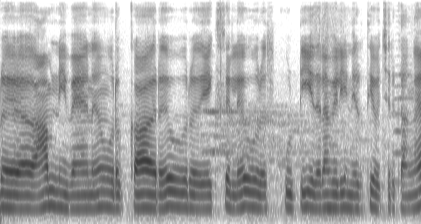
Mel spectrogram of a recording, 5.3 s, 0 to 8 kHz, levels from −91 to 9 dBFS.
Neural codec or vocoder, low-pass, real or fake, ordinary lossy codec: none; none; real; none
